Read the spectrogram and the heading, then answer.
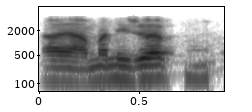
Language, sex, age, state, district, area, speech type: Assamese, male, 45-60, Assam, Morigaon, rural, conversation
